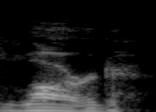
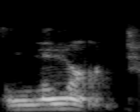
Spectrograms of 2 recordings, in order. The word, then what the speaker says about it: Lord: intended I love it the people in the South pronounce Lord as lard um which is what many of us think of the Christian God where I'm from it's Lort with a t instead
